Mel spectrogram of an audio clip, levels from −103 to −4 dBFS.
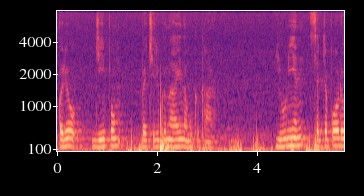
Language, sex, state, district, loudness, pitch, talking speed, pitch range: Malayalam, male, Kerala, Kasaragod, -21 LUFS, 145 Hz, 85 wpm, 105-155 Hz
